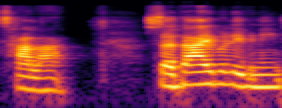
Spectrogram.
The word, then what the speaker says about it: Tallaght: It's spelled Tallaght. Talla. That's how I've heard it pronounced, Talla.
